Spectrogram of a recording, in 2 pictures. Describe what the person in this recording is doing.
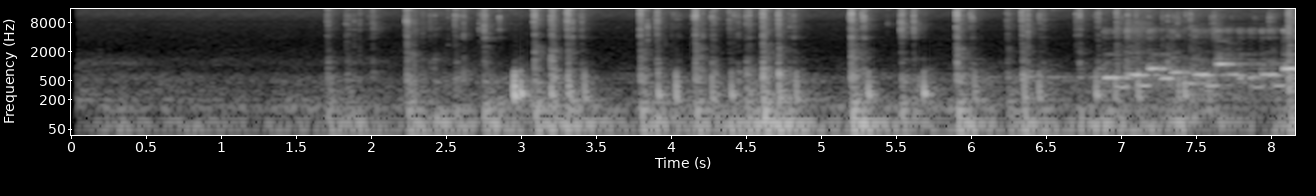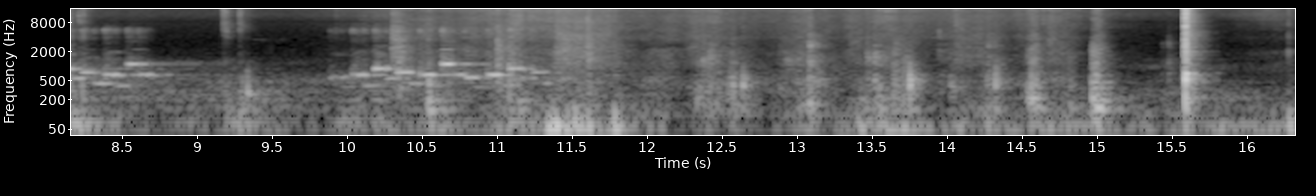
I was typing on a keyboard then my phone rang. I got up and turned on the light switch.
